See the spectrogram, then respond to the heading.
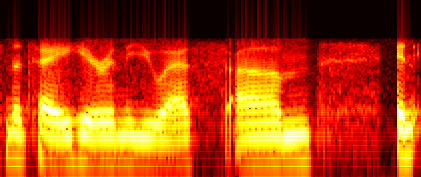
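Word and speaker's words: Naté: So what is the proper pronunciation? – It's Nate. – Nate. There you go.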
